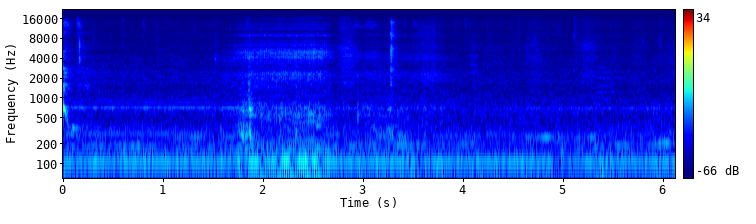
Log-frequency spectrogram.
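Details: Snoring during sleep: low rumbling snore on an in-breath over a steady room hum; ordinary snoring.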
